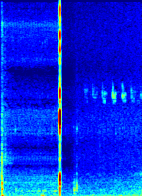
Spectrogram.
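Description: Quiet outdoor background with faint high-pitched tones and one sharp click a little under a second in.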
